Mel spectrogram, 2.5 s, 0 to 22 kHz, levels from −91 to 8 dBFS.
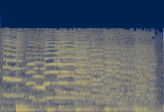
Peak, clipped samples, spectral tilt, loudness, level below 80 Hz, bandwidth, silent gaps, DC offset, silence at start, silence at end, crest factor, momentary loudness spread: -2 dBFS; under 0.1%; -2 dB/octave; -16 LUFS; -38 dBFS; 8 kHz; none; 0.2%; 0 s; 0 s; 14 dB; 8 LU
